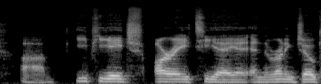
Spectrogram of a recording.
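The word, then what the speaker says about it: Ephrata: uh a town in South Central Pennsylvania that's pronounced Epha. Um EP h a ta. And the running joke here is anybody that's not from here will call it Ephrada.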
